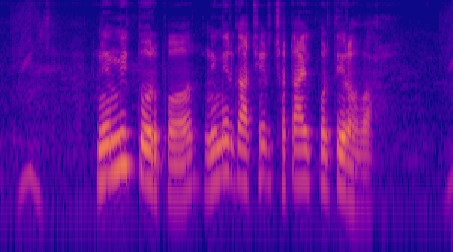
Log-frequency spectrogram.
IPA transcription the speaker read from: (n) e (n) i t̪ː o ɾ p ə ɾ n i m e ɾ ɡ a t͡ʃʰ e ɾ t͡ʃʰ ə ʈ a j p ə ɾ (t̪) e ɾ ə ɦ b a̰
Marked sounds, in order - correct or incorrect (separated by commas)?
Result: correct, incorrect, correct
